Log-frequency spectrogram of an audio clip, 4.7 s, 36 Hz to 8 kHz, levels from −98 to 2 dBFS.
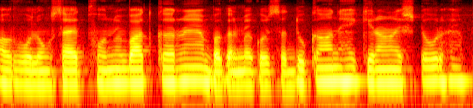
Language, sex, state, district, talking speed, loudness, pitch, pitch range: Hindi, male, Chhattisgarh, Sukma, 240 wpm, -20 LUFS, 125 Hz, 115-135 Hz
